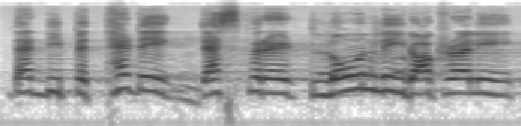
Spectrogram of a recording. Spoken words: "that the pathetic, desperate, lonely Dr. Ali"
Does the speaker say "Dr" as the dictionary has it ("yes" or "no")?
yes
